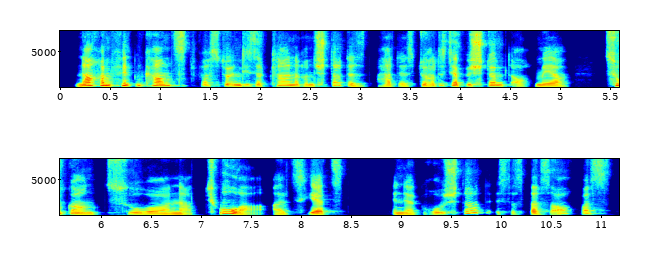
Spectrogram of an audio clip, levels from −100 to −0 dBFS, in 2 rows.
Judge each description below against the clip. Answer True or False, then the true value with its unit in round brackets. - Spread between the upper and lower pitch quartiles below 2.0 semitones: False (2.8 semitones)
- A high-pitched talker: True (195 Hz)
